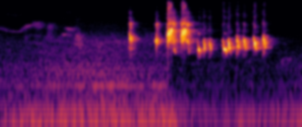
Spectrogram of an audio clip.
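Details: Orange-headed thrush, recorded as a tutor to bring out the teler style. After a quiet, hissy start, a burst of sharp high chirps is followed by an evenly paced run of short repeated notes.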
